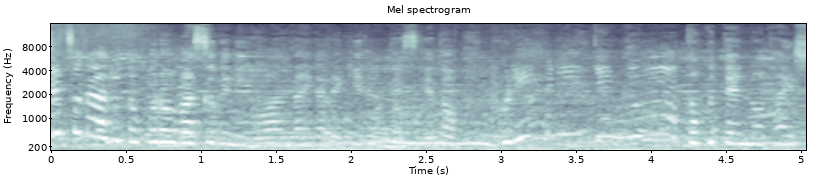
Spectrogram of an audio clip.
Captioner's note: guide speaking Japanese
